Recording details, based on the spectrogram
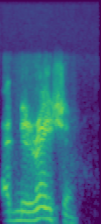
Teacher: So, the stress should be on re.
